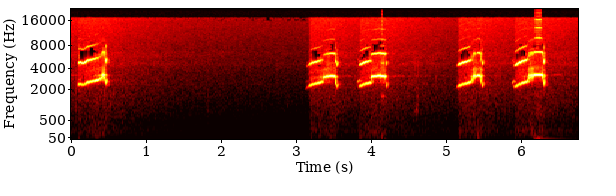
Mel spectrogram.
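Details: Osprey at a Kent Island, Maryland nest, August 2018: one whistled upslurred call, a three-second silence, then four more shrill rising whistles in two pairs.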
